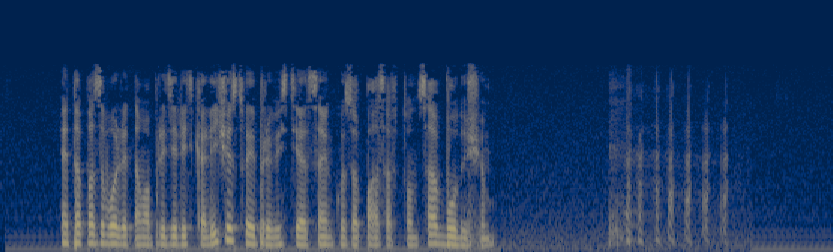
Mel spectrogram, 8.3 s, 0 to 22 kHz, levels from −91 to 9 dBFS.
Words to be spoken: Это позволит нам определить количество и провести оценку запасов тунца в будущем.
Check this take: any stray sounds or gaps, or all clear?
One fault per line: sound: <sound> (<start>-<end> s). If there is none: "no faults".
sound: laugh (6.1-7.3 s)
